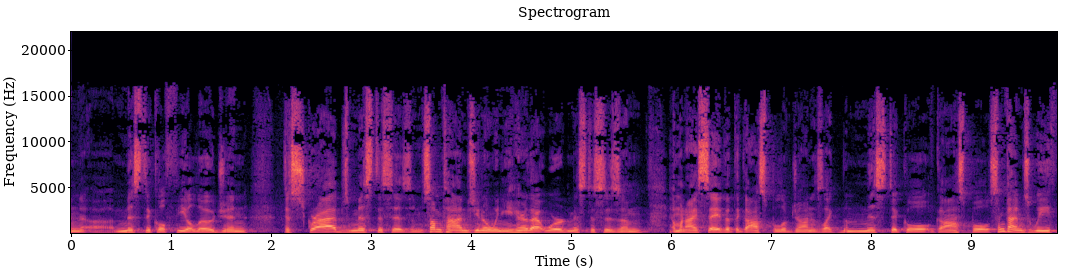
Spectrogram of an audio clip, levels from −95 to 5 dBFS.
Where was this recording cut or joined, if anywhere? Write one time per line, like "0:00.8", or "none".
none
